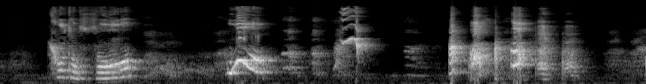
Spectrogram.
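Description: A grey parrot mimics speech in bursts of voice-like syllables, with a rising, whistled note between them. It is indoors, in a small room.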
